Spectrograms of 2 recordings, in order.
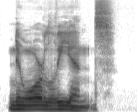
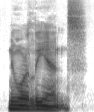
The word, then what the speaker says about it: New Orleans: Or I was on MS Now yesterday with former Mayor Mitch Landrieu, who, and I love that he calls our city New Orleans. New Orleans. New Orleans. Four syllables.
